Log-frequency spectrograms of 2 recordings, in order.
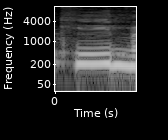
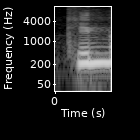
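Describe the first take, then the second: First: "కీన్" with a long ee; long vowel. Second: "కిన్" with a short, quick i; short vowel. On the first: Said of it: "కీన్ అంటే వేరు". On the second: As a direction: keep the vowel in "కిన్" brief. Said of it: "కిన్ అంటే వేరు, కీన్ అంటే వేరు". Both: Shown as a demonstration.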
